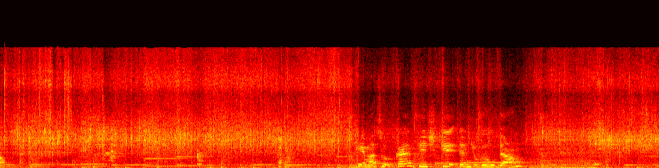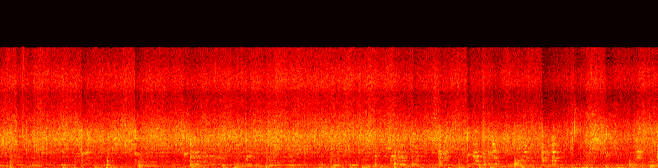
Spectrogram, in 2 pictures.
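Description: Food sizzles in hot oil in a pan.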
